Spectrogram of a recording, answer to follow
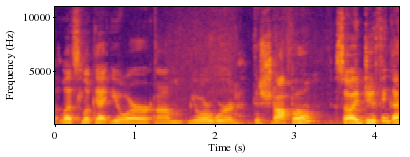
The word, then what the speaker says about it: Gestapo: The stress is on the sta syllable, and letter S says the SH sound in German. So Gesta, letter A says the A sound in German, and then it's just going to be a short O, Gestapo, O.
